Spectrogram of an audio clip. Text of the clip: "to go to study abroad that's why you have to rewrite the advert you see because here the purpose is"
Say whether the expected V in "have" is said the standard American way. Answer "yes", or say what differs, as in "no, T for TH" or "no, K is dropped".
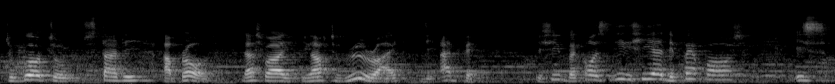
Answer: no, F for V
